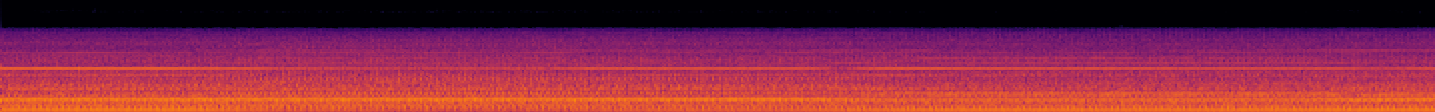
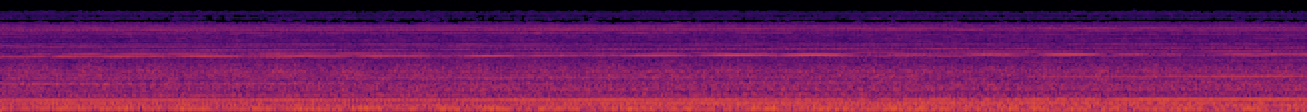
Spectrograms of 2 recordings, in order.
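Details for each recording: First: in this case there is a large vibration when using the cuge and allow noise in most cases it is necessary to replace the shock absorbers of the washing machine Second: Washing machine after replacing its shock absorbers: steady, even spin-cycle drone with a low hum and a constant whine, free of the earlier vibration, shaking and noise.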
